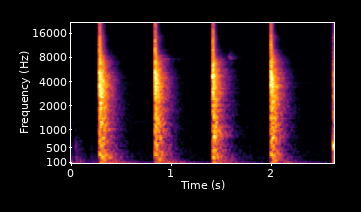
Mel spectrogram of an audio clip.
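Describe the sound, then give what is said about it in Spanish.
A hammer strikes a folding plastic chair five times at an even, steady pace. Each blow is a loud, sharp whack that bounces with a short hollow decay, and no voices are heard. “No, es que es plástico y al pegarle con el martillo rebota para atrás con bastante fuerza.”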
